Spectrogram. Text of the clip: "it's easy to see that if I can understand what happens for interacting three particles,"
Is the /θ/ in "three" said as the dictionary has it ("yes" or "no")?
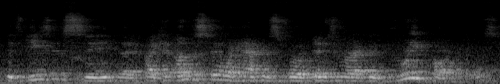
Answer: yes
